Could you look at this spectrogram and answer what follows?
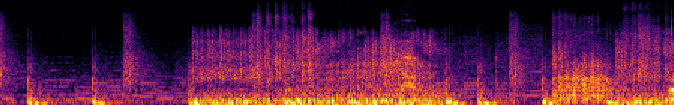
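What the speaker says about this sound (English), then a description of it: "Little suppressive fire coming in there, directed at no one in particular" Suppressive gunfire in the VR shooter Onward, with repeated bursts of automatic rifle fire and scattered single shots at mid distance, loud and sustained, while a commentator talks over parts of it.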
